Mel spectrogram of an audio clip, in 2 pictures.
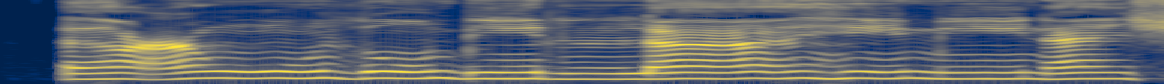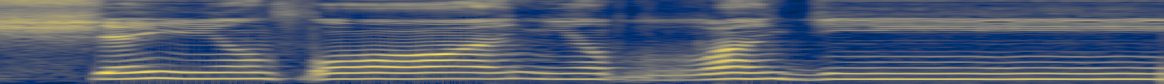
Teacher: pada kalimat jim itu pakai tengah-tengah lidah. Jim, jangan pakai ujung.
